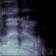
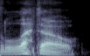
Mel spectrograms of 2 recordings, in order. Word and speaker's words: Leto: doesn't help Alonso says Leno Leno dude you're question behind and you got the name wrong it's letto and he has he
